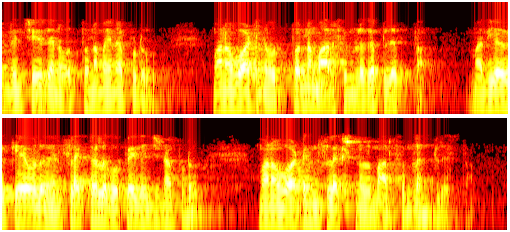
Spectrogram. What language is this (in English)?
Telugu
